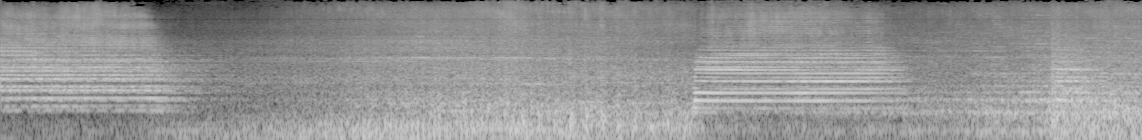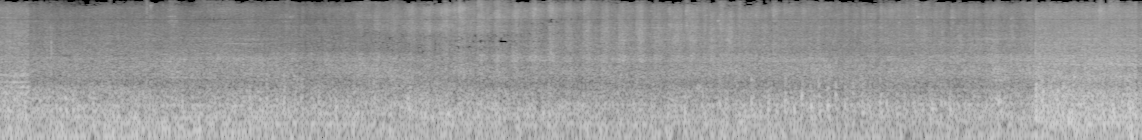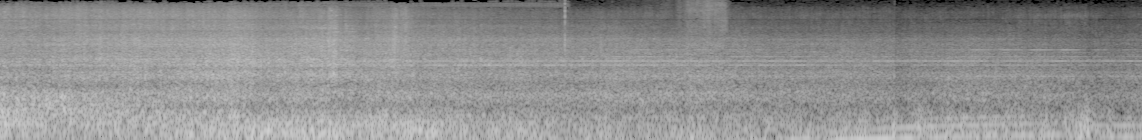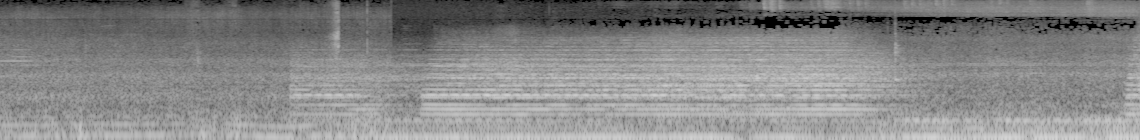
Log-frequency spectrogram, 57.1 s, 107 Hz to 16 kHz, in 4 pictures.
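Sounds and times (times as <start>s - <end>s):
freight train rumble: 0.0s - 57.0s
wheels clacking over rail joints: 12.7s - 36.9s.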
